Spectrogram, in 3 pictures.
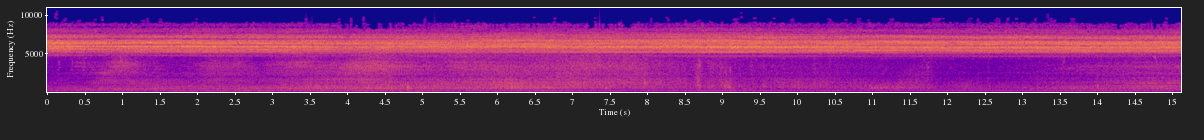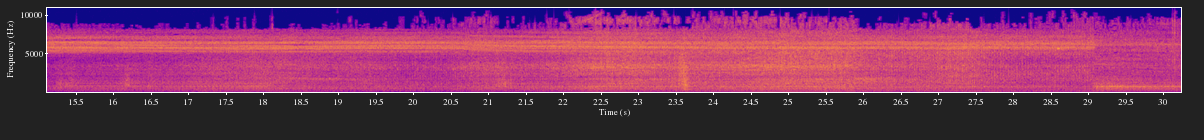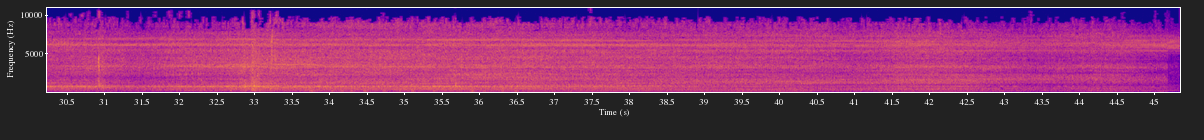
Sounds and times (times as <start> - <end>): Car: 0.0 - 45.3
Outside, rural or natural: 0.0 - 45.3.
